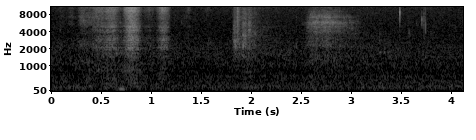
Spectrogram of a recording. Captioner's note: laughing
